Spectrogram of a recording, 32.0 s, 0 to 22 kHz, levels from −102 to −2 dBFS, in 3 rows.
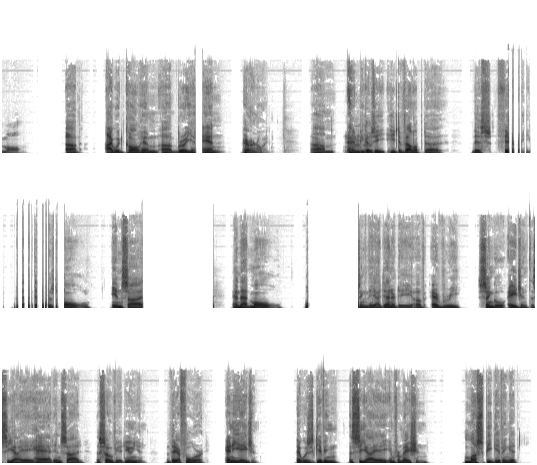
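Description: A speech clip in which the receiver repeatedly lost the digital signal or rejected corrupted frames, causing digital broadcast dropouts. It muted at 3.87–4.02 s, then in scattered short holes from 10.13 to 11.91 s, and fully at 13.47–14.89 s and 16.78–17.79 s, with the speech in those gaps lost.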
